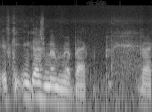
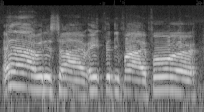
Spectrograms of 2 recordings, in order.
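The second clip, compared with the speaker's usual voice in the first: slow, high announcer build-up; radio announcer voice; 9 semitones higher, much slower than usual. Pretend. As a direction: announce it like a game show host. Announcing the segment.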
